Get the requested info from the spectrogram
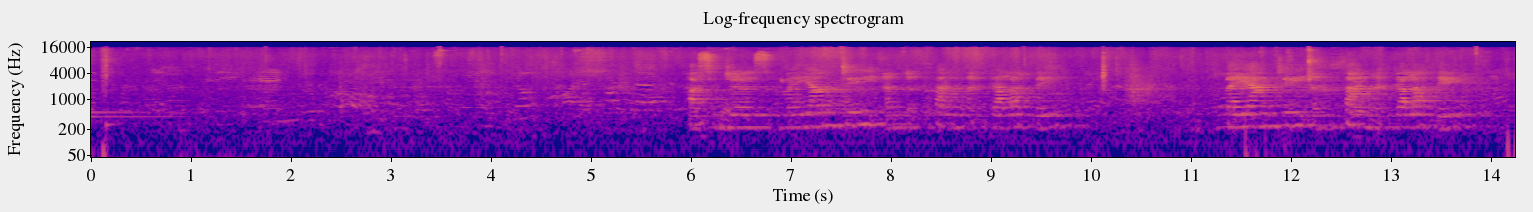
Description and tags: ZOOM0005 Heathrow announcement.
Heathrow airport announcement flight female voice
